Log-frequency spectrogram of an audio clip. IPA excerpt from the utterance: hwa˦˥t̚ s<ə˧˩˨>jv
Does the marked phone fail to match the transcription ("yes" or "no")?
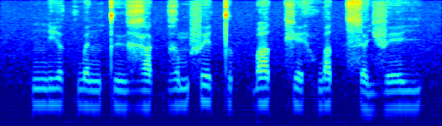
yes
